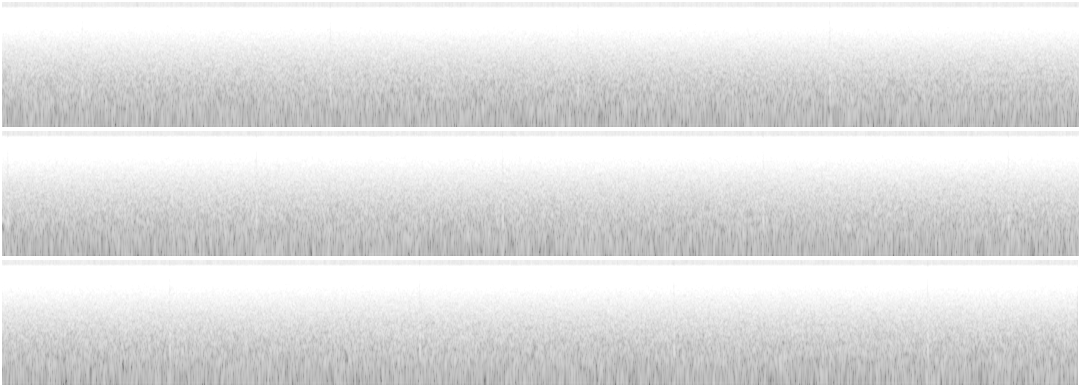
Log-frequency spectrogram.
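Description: Loud, steady hiss of static, like white noise, that does not change at all.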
